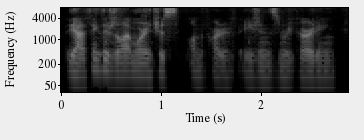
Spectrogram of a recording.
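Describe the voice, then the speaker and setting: A young man with Chinese as his first language, hosting a casual conversation and talking in halting phrases with many restarts and fillers. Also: low voice, no echo, clean studio sound. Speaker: podcast host. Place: indoor room with a field recorder. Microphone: field recorder.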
